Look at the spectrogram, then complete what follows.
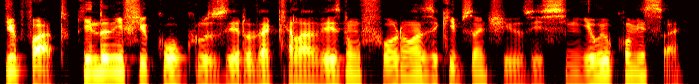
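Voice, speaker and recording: A man playing a teasing, self-protective cruise captain in an animated mystery, colloquial and Brazilian-accented. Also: medium pitch, quick pace, dry recording, clean studio sound, natural voice. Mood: confessing. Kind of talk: animated murder-mystery dialogue.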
